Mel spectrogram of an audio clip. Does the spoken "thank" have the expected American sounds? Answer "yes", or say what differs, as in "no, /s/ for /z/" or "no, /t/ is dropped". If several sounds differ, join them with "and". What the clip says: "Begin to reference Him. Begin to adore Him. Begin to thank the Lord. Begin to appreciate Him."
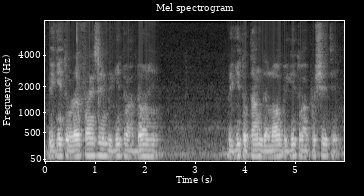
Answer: no, /t/ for /θ/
